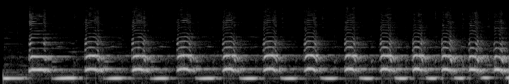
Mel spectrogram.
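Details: Siamang at Chiba City Zoo calling in loud, rhythmic hoots, each a strong harmonic note repeated about every half second in a steady, booming series.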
